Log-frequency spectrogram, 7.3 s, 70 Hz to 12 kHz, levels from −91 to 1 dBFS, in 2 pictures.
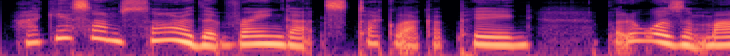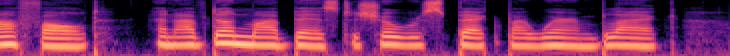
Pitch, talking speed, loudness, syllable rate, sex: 215 Hz, 220 wpm, -18 LUFS, 5.0 syllables/s, female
